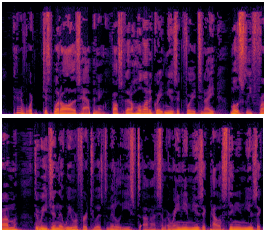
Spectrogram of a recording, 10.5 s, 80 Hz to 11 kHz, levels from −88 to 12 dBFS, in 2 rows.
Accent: American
